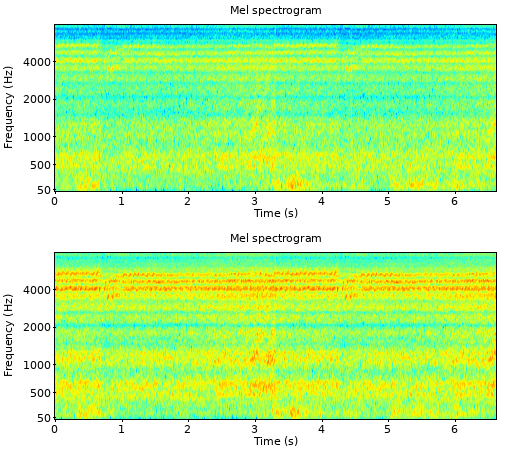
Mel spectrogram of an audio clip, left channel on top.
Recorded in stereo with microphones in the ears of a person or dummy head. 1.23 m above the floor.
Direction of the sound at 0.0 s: 30° right (ahead or behind).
